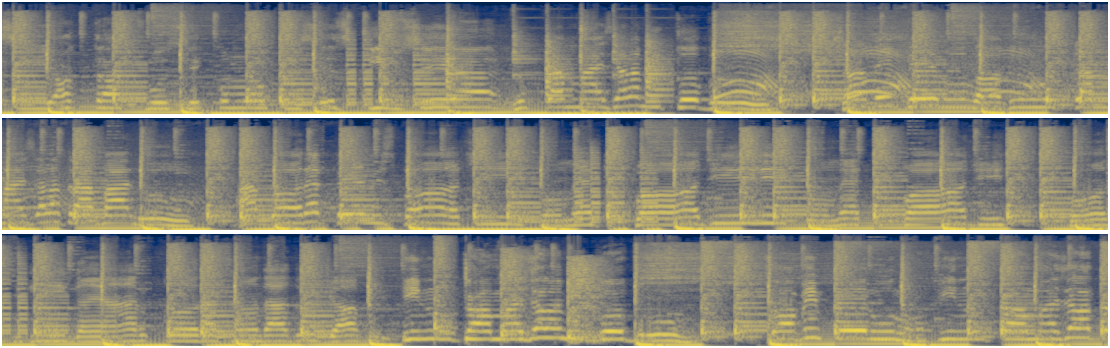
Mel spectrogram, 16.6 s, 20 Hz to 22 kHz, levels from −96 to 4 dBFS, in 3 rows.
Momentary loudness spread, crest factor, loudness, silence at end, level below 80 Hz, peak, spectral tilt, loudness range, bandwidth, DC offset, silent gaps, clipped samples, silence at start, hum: 2 LU; 8 dB; -9 LUFS; 0 s; -12 dBFS; 0 dBFS; -4 dB/octave; 1 LU; over 20 kHz; under 0.1%; none; 0.8%; 0 s; none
